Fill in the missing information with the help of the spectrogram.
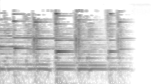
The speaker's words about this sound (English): And if you hear a little ring, it's because it's my little timer so that I won't go over.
